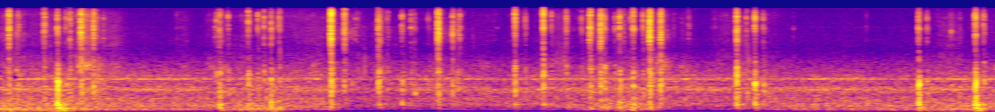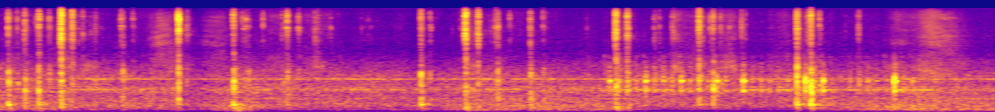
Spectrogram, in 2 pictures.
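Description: Typing on a computer keyboard: quick runs of clicking keystrokes with short pauses between them.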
